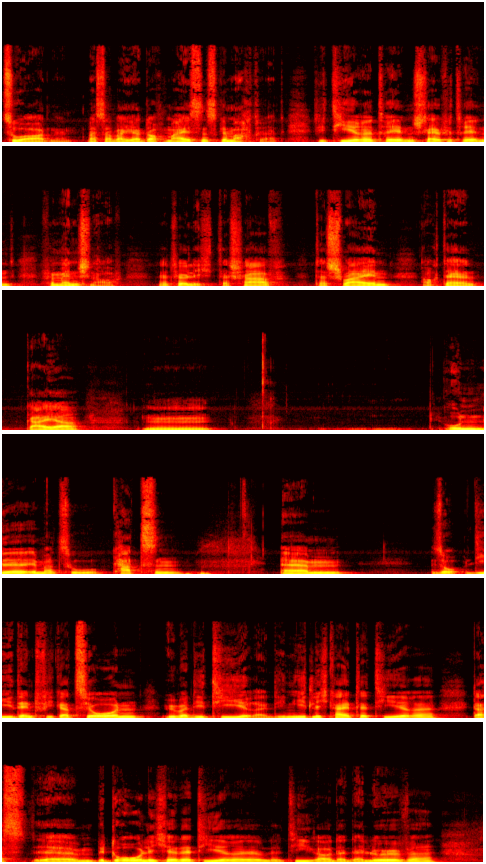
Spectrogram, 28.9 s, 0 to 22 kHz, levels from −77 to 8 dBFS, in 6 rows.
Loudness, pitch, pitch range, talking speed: -19 LUFS, 85 Hz, 80-95 Hz, 95 wpm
